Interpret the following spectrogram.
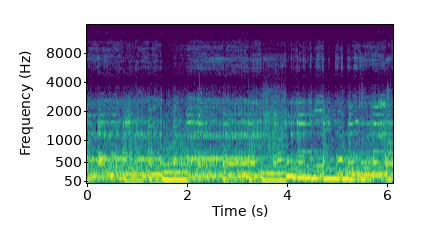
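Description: Loud music with a heavy bass line played through a truck-mounted mobile sound system, its deep bass notes changing about every half second under a busy guitar-like melody.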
